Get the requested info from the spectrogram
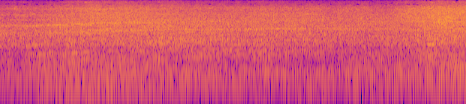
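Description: A low, steady motor-vehicle engine rumble, swelling slightly about a second in and again near the end.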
